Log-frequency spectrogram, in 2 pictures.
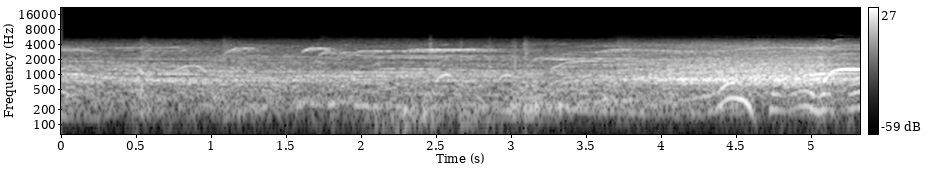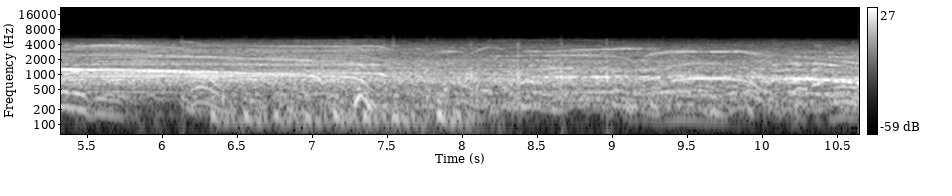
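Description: A large outdoor crowd cheers and chatters loudly.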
